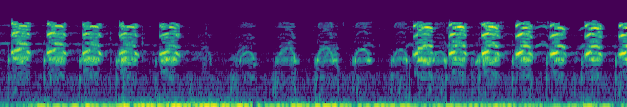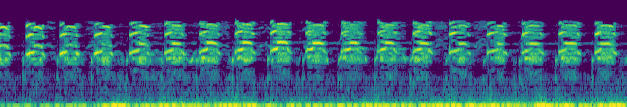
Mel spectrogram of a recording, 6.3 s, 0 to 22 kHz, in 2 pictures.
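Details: Three Osprey chicks at Loch Arkaig compete for a large trout brought to the nest on 13 June 2024. Piercing squeaks repeat in fast series, dropping briefly to sparse notes before building into a continuous rapid run.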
